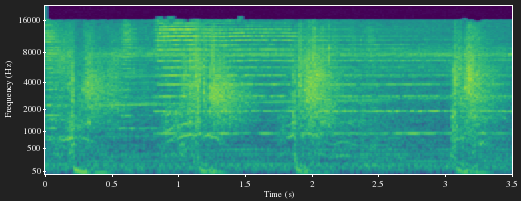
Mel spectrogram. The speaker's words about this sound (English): And we get those percussive punches again.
